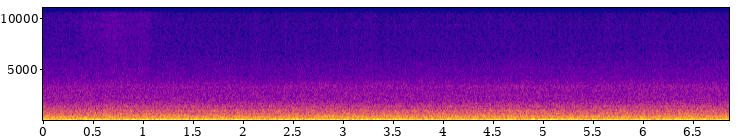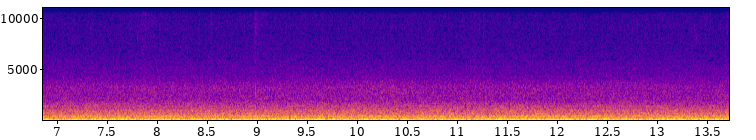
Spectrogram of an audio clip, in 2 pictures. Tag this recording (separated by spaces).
recording inside fast engine mono normal cabin 16bit 44100khz driving car diesel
